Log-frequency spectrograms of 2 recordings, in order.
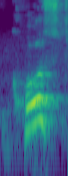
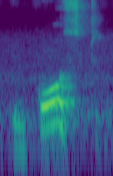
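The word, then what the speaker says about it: ghost: ঘোস্ট নয় ঘোস্ট ঘোস্ট এইচ টা উচ্চারণ হয় না হি রোট many গোস্ট stories and he also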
